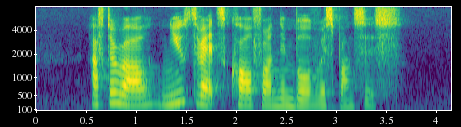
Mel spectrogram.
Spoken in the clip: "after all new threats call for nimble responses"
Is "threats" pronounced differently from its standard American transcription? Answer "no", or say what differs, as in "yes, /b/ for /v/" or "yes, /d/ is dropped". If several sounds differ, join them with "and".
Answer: no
